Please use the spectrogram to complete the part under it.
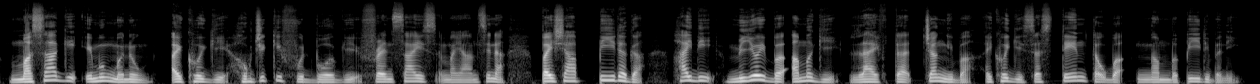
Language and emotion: Manipuri, neutral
